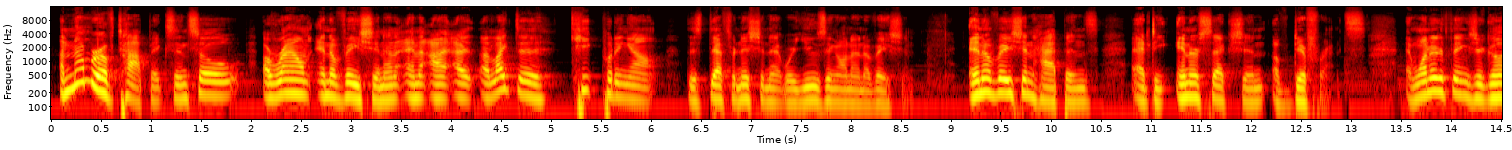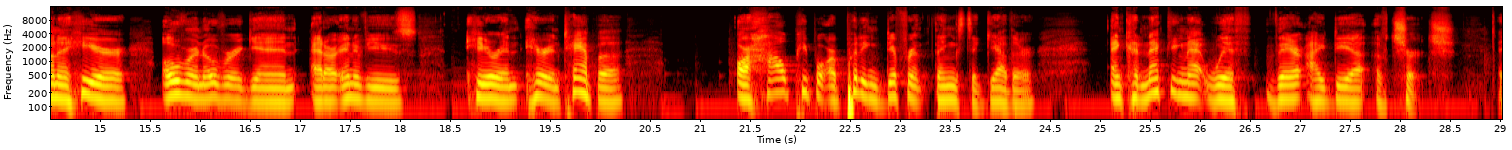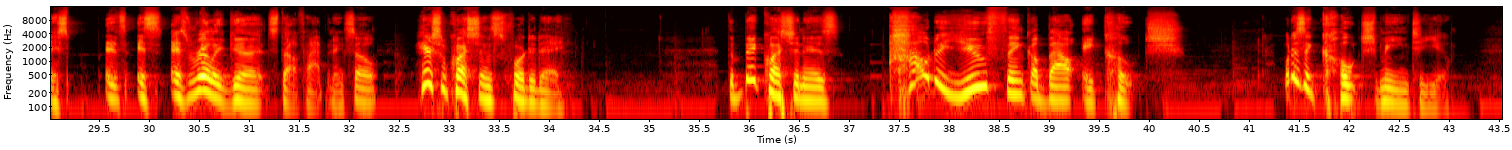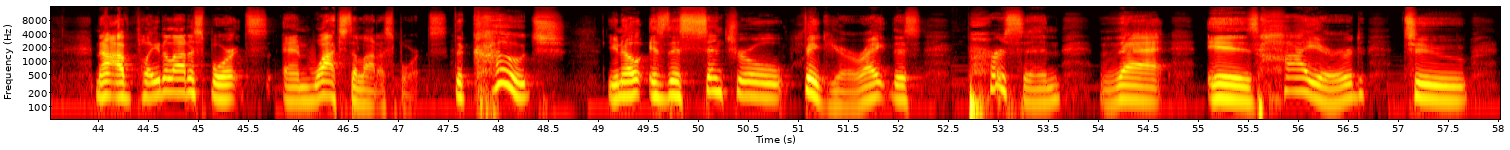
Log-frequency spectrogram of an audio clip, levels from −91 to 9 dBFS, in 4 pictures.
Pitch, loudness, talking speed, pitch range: 140 Hz, -23 LUFS, 130 wpm, 115-165 Hz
